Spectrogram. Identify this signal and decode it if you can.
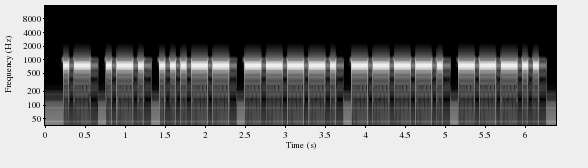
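Morse code, heard as a keyed tone, about 18 wpm, 750 Hz. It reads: AR3998
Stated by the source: Code practice at 18 WPM, a transition run bridging 15 to 20 WPM.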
